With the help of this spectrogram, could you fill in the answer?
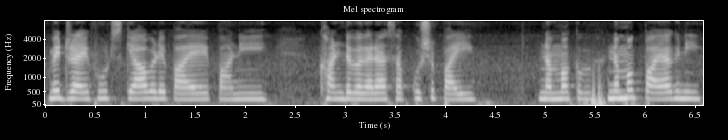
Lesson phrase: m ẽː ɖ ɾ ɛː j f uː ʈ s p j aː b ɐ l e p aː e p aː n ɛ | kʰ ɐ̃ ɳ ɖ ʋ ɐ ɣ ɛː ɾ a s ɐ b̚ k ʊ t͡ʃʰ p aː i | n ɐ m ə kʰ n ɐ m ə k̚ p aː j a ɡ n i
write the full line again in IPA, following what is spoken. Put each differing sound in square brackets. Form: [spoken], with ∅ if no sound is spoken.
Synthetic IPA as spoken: m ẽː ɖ ɾ [aː] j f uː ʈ s [k] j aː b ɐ [ɽ] e p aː e p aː n [i] | kʰ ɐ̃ ɳ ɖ ʋ ɐ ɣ ɛː ɾ a s ɐ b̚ k ʊ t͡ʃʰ p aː i | n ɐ m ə [k] n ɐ m ə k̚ p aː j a ɡ n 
